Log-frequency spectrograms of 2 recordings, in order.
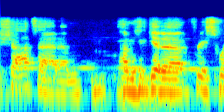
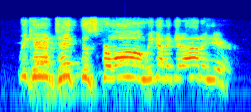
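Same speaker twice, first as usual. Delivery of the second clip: very high-pitched yelling shout; 13 semitones higher, 3 dB louder than usual. Narrator voicing Bjorn, who yells down to Jolly, Bjorn yelling down. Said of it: "Bjorn yells down at you".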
